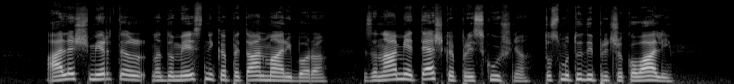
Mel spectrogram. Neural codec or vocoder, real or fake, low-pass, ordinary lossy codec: none; real; none; none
